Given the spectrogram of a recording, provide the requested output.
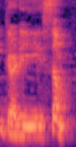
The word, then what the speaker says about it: गणेशं: पहला श्लोक, विद्यारंभे श्री गणेशम। जो ऊपर बिंदी, स के ऊपर बिंदी है, उसे म बोलते हैं।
